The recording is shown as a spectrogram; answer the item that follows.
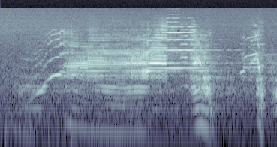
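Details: Large bull elk in early rutting season in Canada's Rockies: a bugle climbs steeply into a high, harmonic-rich whistle over a low growling undertone, then breaks into falling, jerky chuckle notes near the end.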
